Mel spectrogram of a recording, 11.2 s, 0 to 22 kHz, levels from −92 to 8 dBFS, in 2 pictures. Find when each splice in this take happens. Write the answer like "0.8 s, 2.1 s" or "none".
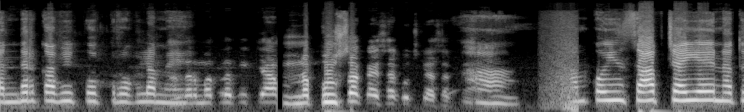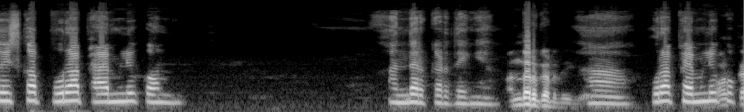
2.2 s, 4.1 s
